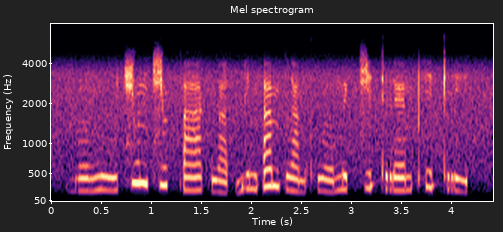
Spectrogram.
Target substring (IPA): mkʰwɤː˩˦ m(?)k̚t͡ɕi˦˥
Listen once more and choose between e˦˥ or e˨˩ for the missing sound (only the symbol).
e˦˥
